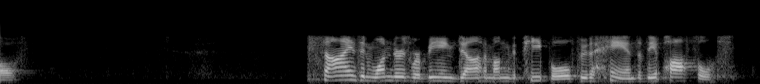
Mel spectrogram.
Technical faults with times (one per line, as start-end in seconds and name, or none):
0.00-7.60 gain pumping
0.00-7.60 AMR narrowband mobile codec
2.90-3.09 lost AMR speech frames
4.78-4.85 lost AMR speech frames
7.10-7.19 lost AMR speech frames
